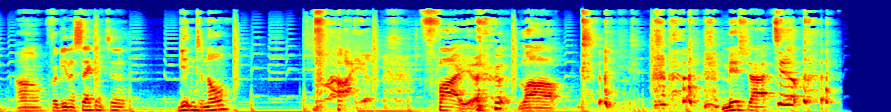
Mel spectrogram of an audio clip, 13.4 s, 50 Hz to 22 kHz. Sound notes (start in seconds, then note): 9.8 laughing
